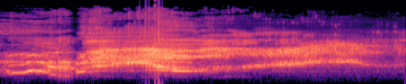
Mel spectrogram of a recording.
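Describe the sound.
A voice imitates a monster's agonized screech as its eye, struck by a fist, rots and decays away: one sustained, strained, wavering cry lasting about four seconds, loud, with no talking.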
